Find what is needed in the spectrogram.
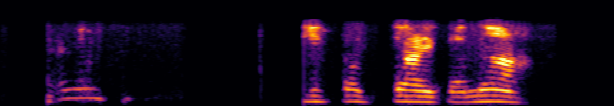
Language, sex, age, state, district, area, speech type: Hindi, male, 18-30, Bihar, Vaishali, rural, conversation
